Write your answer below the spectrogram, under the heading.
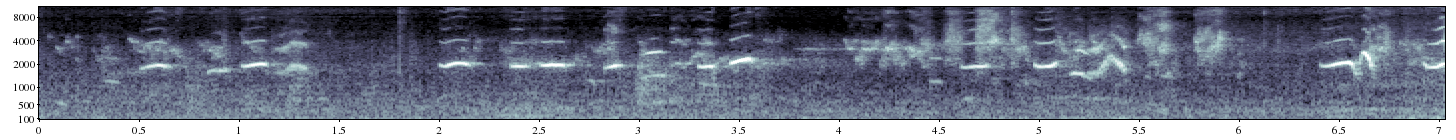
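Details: Pet cockatiel saying good morning: bursts of short whistled chirps, some rising or hooked, in quick runs separated by brief pauses, with a denser, buzzier stretch in the middle.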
